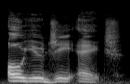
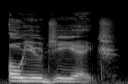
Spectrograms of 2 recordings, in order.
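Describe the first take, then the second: The two takes are said the same way.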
